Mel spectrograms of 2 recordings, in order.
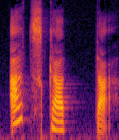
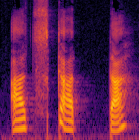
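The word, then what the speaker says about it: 熱かった: For group one, it's pronounced as atsukatta.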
